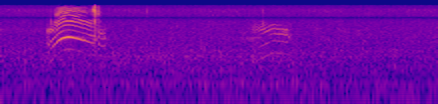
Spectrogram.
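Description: Very young Persian kitten mewing twice: a loud, high-pitched mew that rises and falls about half a second in, then a fainter, falling mew about two and a half seconds in.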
